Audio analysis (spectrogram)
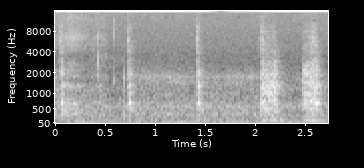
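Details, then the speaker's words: Amiga 1000 loading the game Hybris from floppy after booting the Kickstart disk; crisp head ticks about every two-thirds of a second with short chattering bursts; normal seek chatter for this game. "yeah that sounds quite normal for hybris it does that disc chattering"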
